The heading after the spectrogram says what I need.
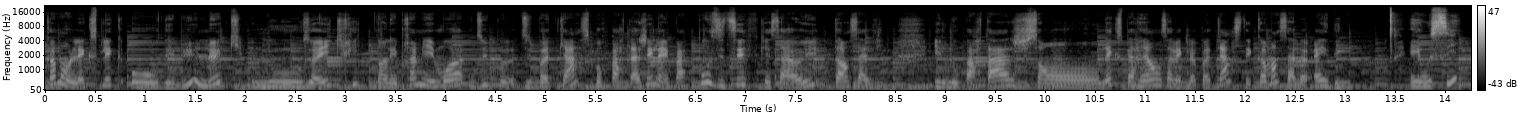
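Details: Stuttering in an adult woman who is a speech-language pathologist and doctoral candidate, speaking French.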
